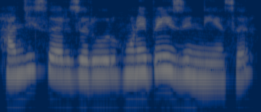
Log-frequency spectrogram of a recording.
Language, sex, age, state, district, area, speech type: Punjabi, female, 18-30, Punjab, Patiala, rural, spontaneous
